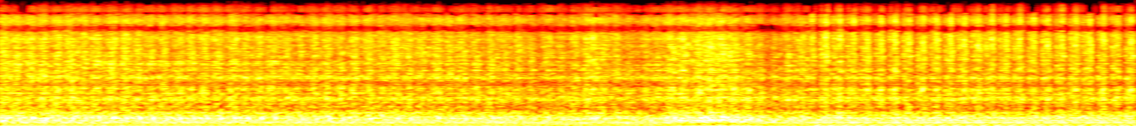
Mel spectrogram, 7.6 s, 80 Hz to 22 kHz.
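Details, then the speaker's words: Old loading shovel diesel abandoned 18 years, first start on ether with revs raised by cable tie; loud uneven lumpy idle that stumbles, one cylinder dropping out from a sticking open valve, not colliding; exhaust puffing from that manifold, rocker cover likely to come off. "but it runs it runs yeah you can hear that valve is open it's obviously not a huge amount because it's not colliding with"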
